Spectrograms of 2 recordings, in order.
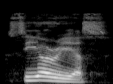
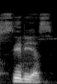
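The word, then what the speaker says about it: serious: dengue not dengue okay 13 number or 13 সিয়ারিয়াস নট সিরিয়াস সিয়া এখানে একটা আছে সিয়ারিয়াস সিয়ারিয়াস ঠিক একইভাবে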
